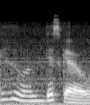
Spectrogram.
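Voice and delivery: lightly voiced flamboyant disco guy; a hint of camp; mock disco hair voice. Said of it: "the hair that's like".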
